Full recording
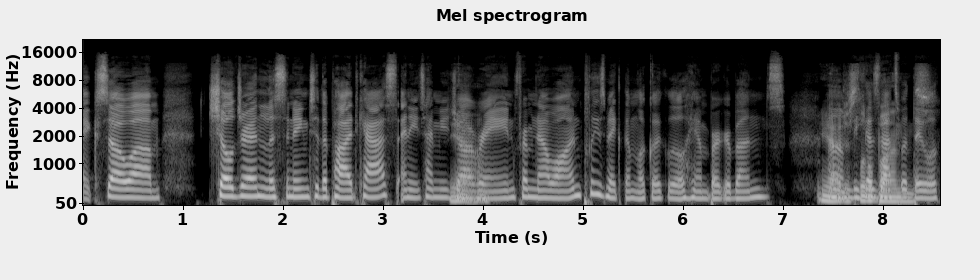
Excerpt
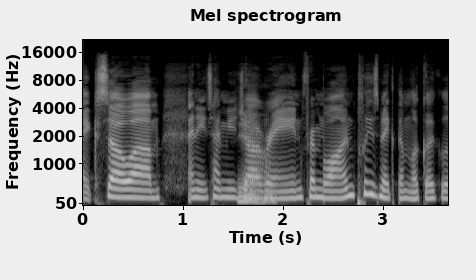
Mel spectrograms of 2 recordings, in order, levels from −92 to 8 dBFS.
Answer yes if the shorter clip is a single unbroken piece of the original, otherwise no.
no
